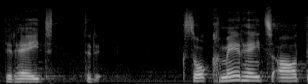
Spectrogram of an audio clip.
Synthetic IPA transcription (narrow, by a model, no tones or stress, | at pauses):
d̥ɪɾɦɛjt̪ | d̥əɾ | ksɔkχmeːɾɦɛɪtsɑːt̪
